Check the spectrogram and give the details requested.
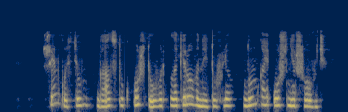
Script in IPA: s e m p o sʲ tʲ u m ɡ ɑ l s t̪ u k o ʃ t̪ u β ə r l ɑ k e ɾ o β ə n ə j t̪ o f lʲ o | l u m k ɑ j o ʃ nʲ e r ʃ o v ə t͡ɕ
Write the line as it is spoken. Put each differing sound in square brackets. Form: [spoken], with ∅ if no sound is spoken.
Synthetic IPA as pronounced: [ʃ] e m [k] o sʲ tʲ u m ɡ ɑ l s t̪ u k o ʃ t̪ u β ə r l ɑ k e ɾ o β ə n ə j t̪ [u] f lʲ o | l u m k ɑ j o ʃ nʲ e r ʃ o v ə t͡ɕ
